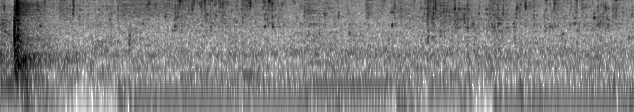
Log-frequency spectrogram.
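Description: Water is poured into a garlicky lentil mince dish (lehsani masoor daal qeema), starting with a brief splash and settling into a faint, soft trickle and bubbling with no one speaking.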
